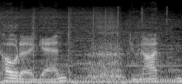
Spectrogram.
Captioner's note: exeedingly loud exhale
